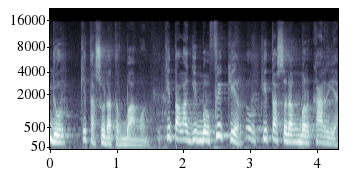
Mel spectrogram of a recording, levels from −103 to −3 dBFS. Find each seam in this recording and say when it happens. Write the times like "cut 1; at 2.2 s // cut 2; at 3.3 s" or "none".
cut 1; at 1.7 s // cut 2; at 3.1 s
